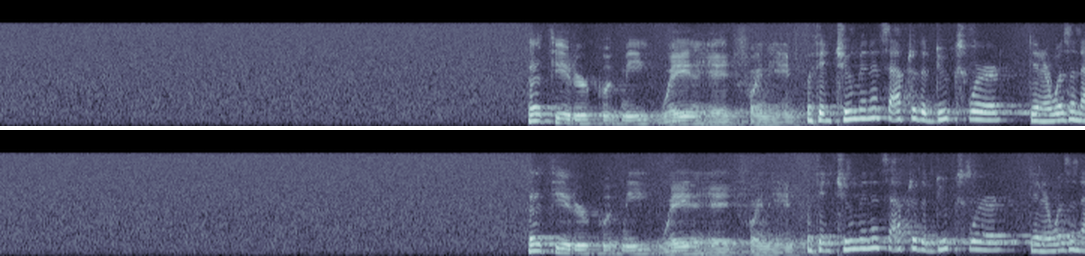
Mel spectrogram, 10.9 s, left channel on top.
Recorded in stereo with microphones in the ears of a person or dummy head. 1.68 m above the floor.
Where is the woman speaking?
40° left (ahead or behind), 0.6 m.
